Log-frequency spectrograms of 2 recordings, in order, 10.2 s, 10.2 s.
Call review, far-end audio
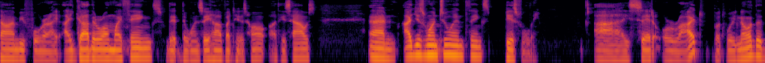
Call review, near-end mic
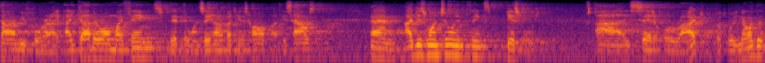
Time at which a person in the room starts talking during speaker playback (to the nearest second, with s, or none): none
